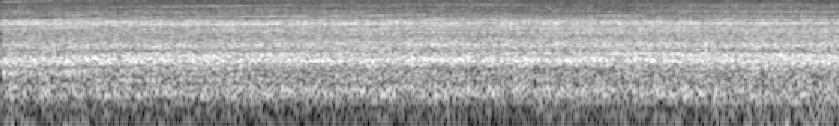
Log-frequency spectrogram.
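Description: Corded electric drill with a paddle mixer running steadily, stirring liquid rubber waterproofing mastic in a plastic bucket: an even motor whir with a faint high whine.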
